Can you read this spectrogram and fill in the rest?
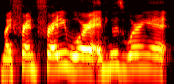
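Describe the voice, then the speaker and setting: A woman's voice: on the high side, fairly even intonation, fast, a bit bright. Chatty woman who laughs a lot. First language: English. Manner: chatty, laughs often, many fillers. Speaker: podcast host, interviewed guest. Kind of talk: casual interview conversation.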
